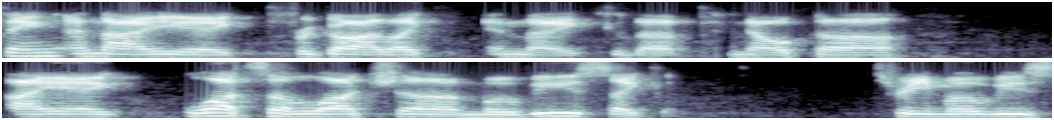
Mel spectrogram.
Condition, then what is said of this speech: Aphasia. The aphasia blocks that coming out the way you want it to.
